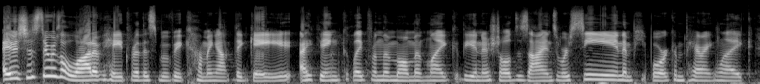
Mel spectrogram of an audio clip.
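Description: Giggly young woman with a smooth voice. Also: medium pitch, fairly quick, few pauses, a bit bright. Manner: rambling, giggly, lots of fillers. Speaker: podcast co-host. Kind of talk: casual chat.

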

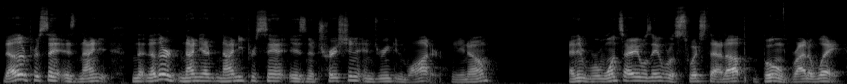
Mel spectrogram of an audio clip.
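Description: A man's voice: fairly high pitch, fast talker, fairly bright tone. A man who is sick and drained, hosting a casual motivational fitness podcast with slangy, repetitive, rambling direct address. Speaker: podcast host, fitness coach. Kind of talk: casual motivational podcast talk to a live audience.

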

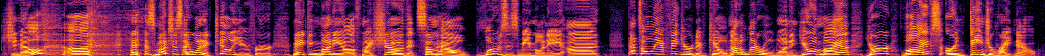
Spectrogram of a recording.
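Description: A woman plays a frantic podcaster, swearing and stammering as she pleads. Her voice is high and dry, close to the mic with no room sound. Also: sing-song, normal speed, a bit bright, dry recording. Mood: pleading. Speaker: podcast host. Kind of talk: audio drama acting.

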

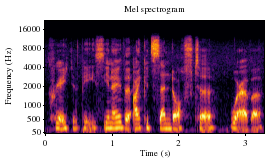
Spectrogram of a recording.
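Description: A woman's voice: fairly low pitch, expressive, normal speed, gravelly, husky. A nervous young woman co-hosting a casual podcast, rambling and self-conscious as she chats. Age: young adult. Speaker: podcast co-host. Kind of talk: casual chat.

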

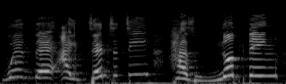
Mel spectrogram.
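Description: Young manc woman ranting on a podcast, swears a lot, voice way up high and bouncing all over. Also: sing-song, bright, forceful tone. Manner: ranting, swearing, fast and laughing. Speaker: podcast co-host. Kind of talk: casual chat.

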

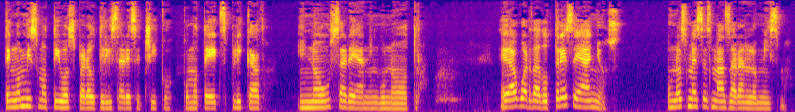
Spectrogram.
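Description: A woman voicing a cold, menacing dark-lord man who speaks slowly in soft hissing threats. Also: medium pitch, fairly even intonation, dry recording, natural voice.

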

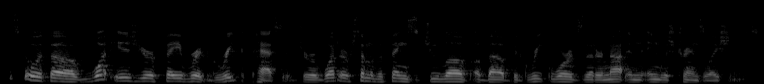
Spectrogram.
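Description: A man's voice: mid-range voice, brisk, few pauses, a little mellow. A man hosting a casual conversation who agrees easily and keeps the talk moving. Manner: easygoing, agreeable, frequent backchannel.

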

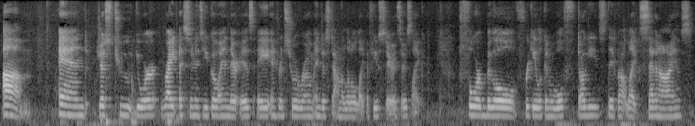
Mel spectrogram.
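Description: A woman's voice: lowish voice, flat delivery, unhurried, a bit bright. A young woman narrating a tabletop game as game master, casual and swearing, often laughing. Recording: echoey room with faint noise.

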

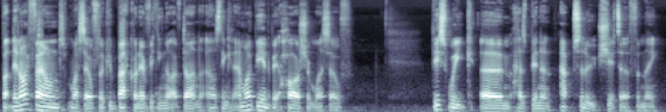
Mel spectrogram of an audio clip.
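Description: Low-pitched nasal Essex man. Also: expressive, normal speed, darkish tone. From Essex, England. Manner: candid, self-deprecating, sweary. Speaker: podcast host. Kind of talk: solo motivational podcast talk, informal.

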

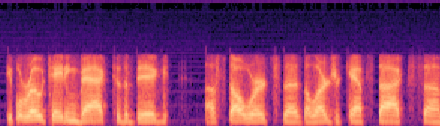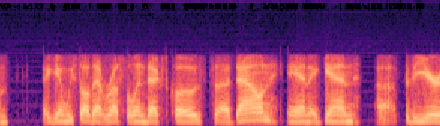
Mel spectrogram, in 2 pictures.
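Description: A man giving conversational market commentary as a radio analyst, talking in a halting way with frequent verbal hedges. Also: lowish voice, no echo. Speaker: financial market analyst guest on a radio show. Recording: tinny, narrow phone-like line.

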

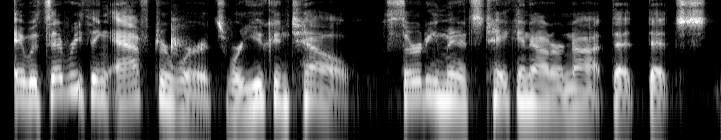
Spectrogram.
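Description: A man co-hosting a podcast, talking through a movie in relaxed casual chat, full of 'like' and restarts. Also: on the high side, no room sound. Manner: relaxed, chatty, hedging with 'like'. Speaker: podcast co-host.

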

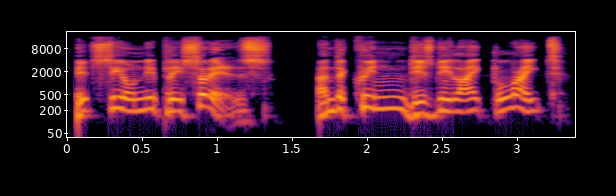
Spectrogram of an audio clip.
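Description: A man's voice: high-pitched, expressive, normal speed, fairly bright tone, no echo, studio quality, pitched above the performer's own voice. A man voicing a fierce little male pixie clan chief with a Scottish accent, brash and bossy. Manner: brash, gruff, bossy and cheerful.

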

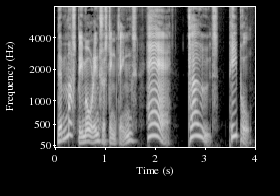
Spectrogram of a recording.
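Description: A man's voice: medium pitch, wildly swooping pitch, a little slow, creaky, no echo, studio quality, pitched above the performer's own voice, full character voice. A man voicing an earnest, timid young female dwarf in a raised, hesitant voice. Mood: earnest, fretful.

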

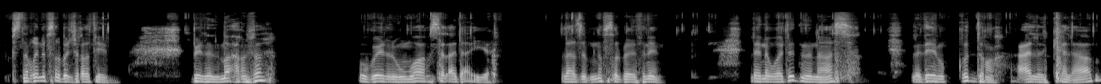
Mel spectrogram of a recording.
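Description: A man's voice: medium pitch, creaky, no echo. A middle-aged man speaks as a guest media professional in a talk on an audio chat room. He lectures persuasively and tells anecdotes.

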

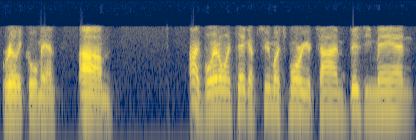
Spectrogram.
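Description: A man's voice: a little high, steady tone, a little fast, no echo. A man hosting a casual podcast, upbeat and slangy, full of "like" and "dude". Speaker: podcast host. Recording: tinny phone-like audio, dry.

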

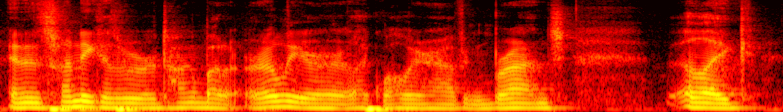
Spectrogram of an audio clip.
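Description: A man's voice: medium pitch, fairly even intonation, fast, darkish tone. A man hosting a podcast, chatting casually and filling his talk with "like". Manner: chatty, filler-heavy with lots of "like". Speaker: podcast host. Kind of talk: casual chat.

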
